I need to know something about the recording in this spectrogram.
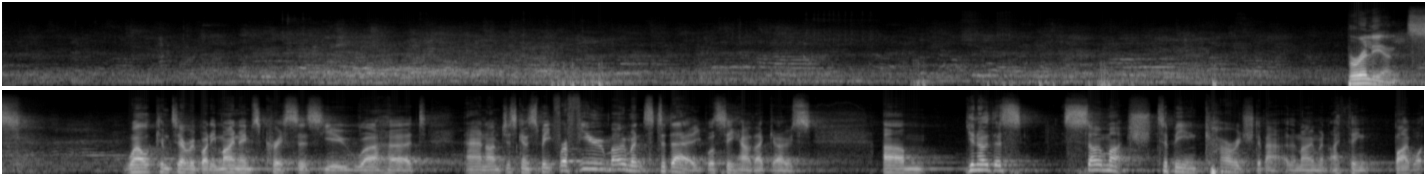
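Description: A man speaks calmly into a microphone, heard through loudspeakers in an echoing room.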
